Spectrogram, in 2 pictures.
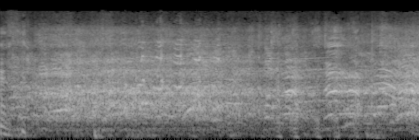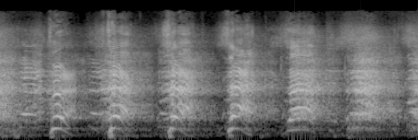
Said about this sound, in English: This crowd's fire. It's exciting and worrisome how quick they are to chant, you know? It's, makes me feel like they had a lot of practice, you know, but...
